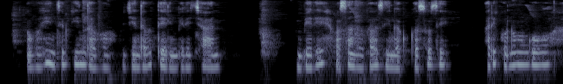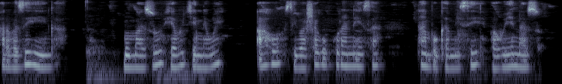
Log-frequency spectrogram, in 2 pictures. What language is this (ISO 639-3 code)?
kin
